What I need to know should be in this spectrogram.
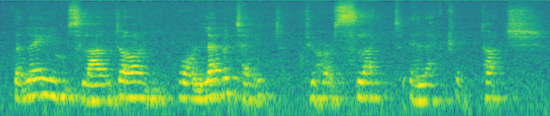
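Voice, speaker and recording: A woman reading her poetry aloud at a live event, in measured, deliberate phrases with pauses. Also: on the high side, a little mellow. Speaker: poet reading own work. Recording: roomy, distant mic with faint hiss.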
